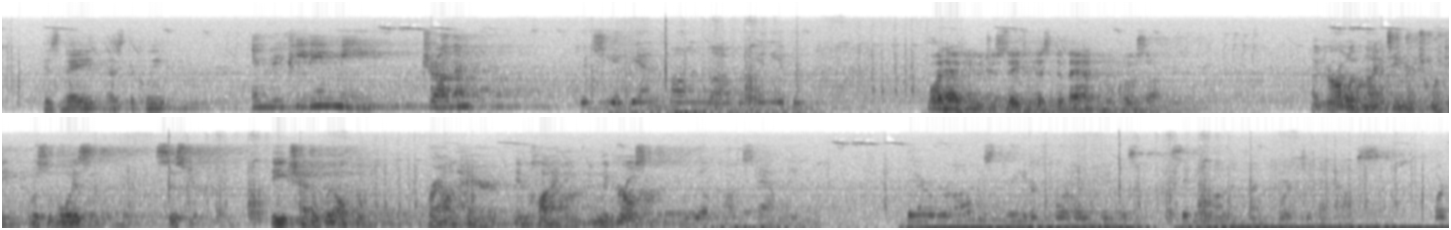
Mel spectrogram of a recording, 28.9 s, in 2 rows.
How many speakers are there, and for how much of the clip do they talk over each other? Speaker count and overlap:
5, no overlap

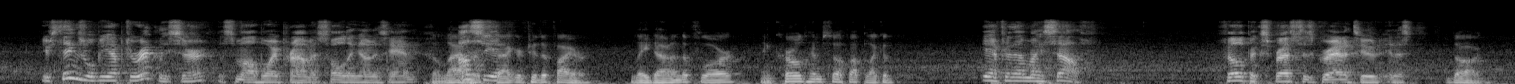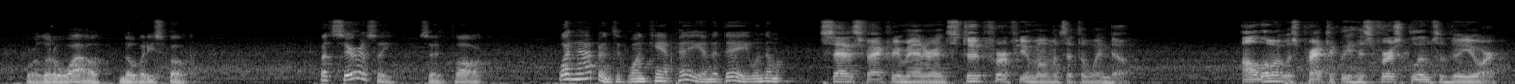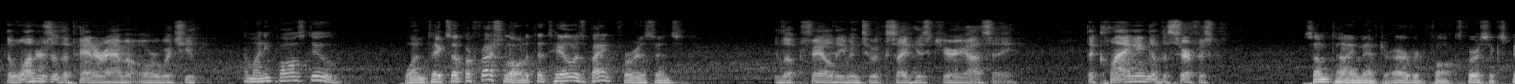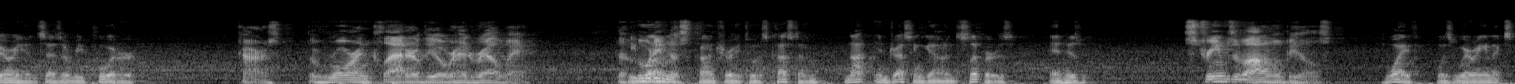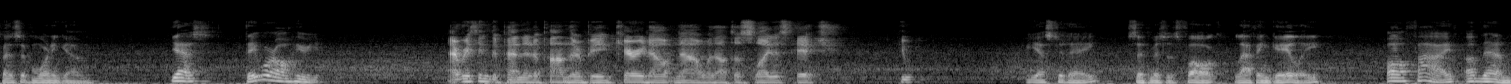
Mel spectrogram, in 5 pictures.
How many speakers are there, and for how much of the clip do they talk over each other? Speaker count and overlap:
2, about 2%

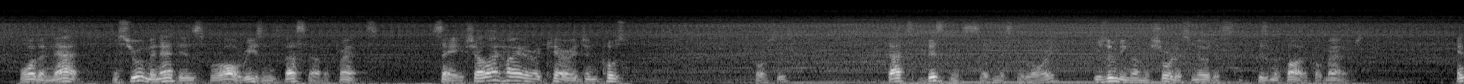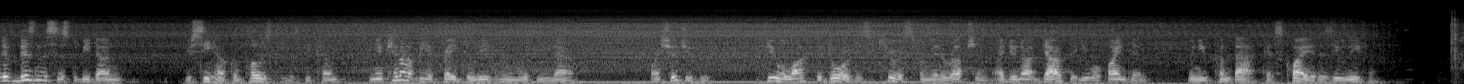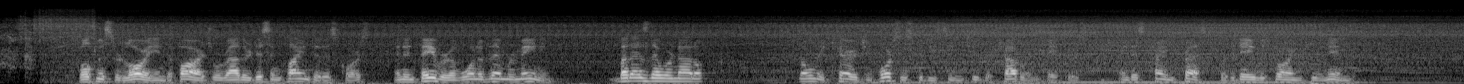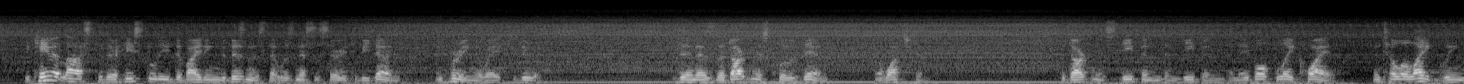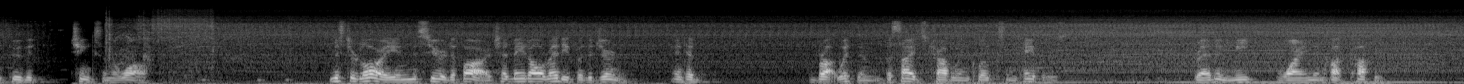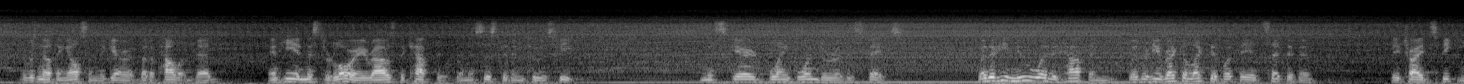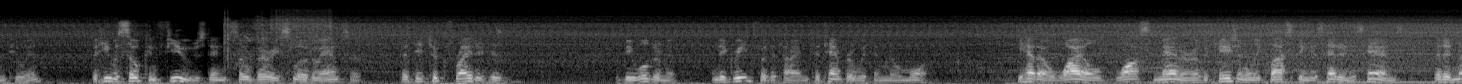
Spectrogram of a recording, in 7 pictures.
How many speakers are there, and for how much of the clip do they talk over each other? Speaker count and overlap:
1, no overlap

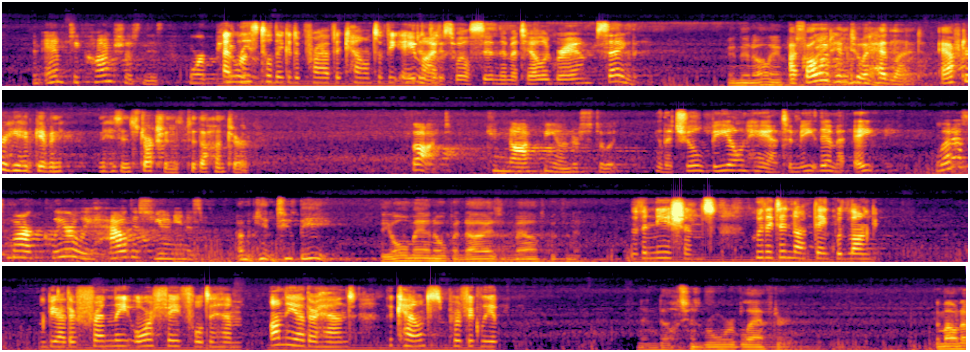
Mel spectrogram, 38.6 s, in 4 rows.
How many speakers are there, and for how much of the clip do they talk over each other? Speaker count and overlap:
5, about 5%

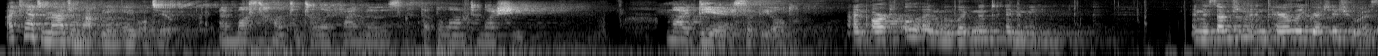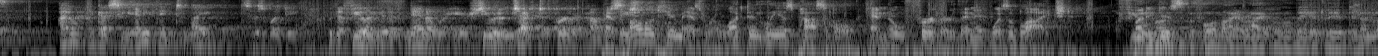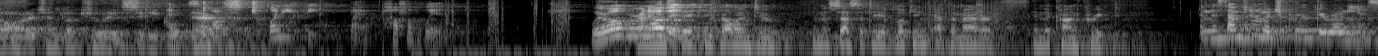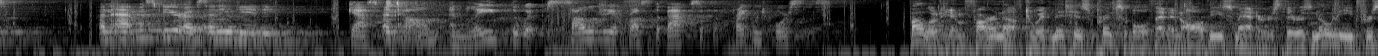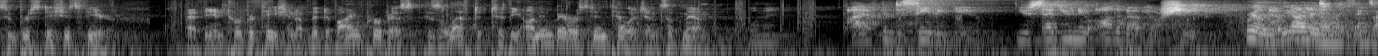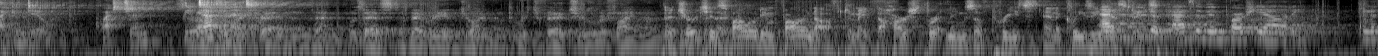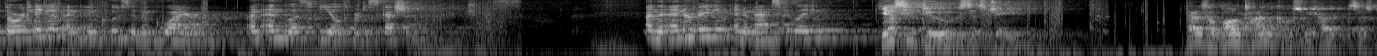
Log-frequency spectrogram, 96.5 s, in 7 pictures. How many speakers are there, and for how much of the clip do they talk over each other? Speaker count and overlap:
8, about 7%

